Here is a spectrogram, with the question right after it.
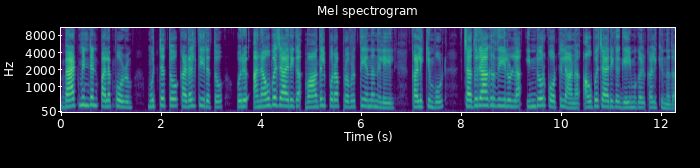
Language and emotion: Malayalam, neutral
